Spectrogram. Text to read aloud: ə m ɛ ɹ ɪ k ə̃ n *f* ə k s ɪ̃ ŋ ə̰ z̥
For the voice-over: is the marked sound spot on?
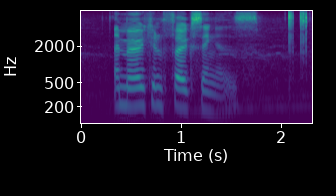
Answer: yes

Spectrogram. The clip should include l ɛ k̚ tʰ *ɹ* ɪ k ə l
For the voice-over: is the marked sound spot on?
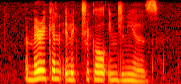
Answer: yes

